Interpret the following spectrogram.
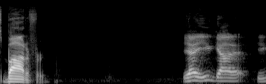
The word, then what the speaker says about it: Bodiford: It's not Bodiford, it's Bodiford.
